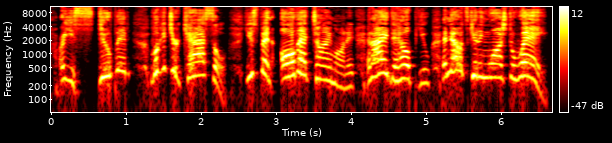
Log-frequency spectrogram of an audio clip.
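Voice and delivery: high, loud exasperated rant; angry scolding. A narrator's reading. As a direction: berate the kid at a high pitch. Dash berates Scootaloo over the castle.

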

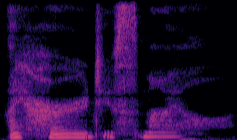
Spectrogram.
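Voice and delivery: ordinary delivery, nothing marked

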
